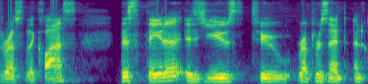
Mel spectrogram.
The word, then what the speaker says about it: theta: with a horizontal line through it and it's pronounced theta this is a Greek letter and you'll see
